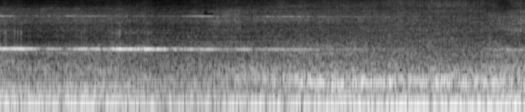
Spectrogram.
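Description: BNSF diesel-electric locomotives passing close by under power: a loud, steady, heavy engine rumble with a thin high whine over it, followed by the rolling rumble of the first freight cars going past.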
